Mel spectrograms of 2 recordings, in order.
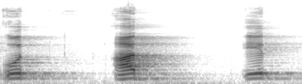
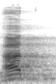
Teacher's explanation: تا ساکن کو پڑھا ہے تو تا کو ادا کرتے ہی آواز ختم ہو جاتی ہے، آواز کو قلقلہ نہیں کریں گے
